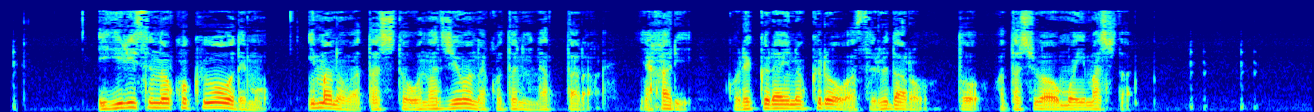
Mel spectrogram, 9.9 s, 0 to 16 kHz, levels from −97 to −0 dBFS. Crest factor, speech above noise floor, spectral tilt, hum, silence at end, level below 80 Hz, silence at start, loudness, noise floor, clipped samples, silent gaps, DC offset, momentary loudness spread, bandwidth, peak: 22 dB; 42 dB; -6 dB/octave; none; 1.4 s; -50 dBFS; 0.75 s; -24 LUFS; -65 dBFS; under 0.1%; none; under 0.1%; 13 LU; 11.5 kHz; -2 dBFS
